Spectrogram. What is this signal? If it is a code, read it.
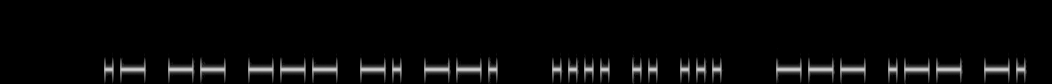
Morse code, heard as a keyed tone, about 16 wpm, 700 Hz. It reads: AMONG HIS OWN
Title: Sentences from Top 1000 Words - Review Part 3 - 15wpm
